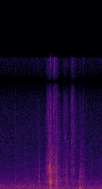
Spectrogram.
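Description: Plastic DVD case being handled as it is pulled out of its packaging: faint rustling, with a sharp click about a second in and a softer one shortly after.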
